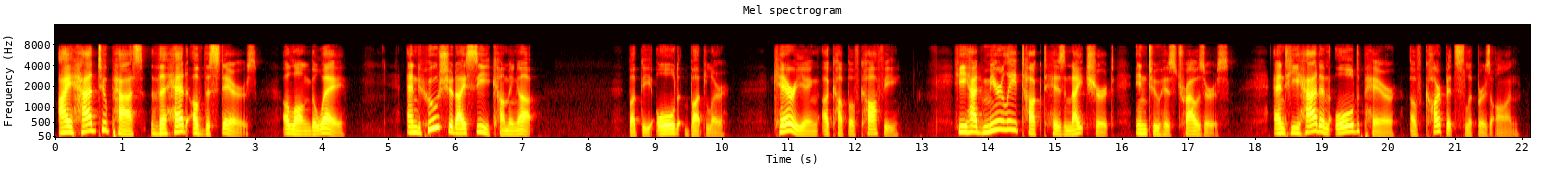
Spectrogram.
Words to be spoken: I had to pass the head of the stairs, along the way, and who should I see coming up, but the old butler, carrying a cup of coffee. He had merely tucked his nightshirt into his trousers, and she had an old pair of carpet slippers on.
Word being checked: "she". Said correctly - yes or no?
no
